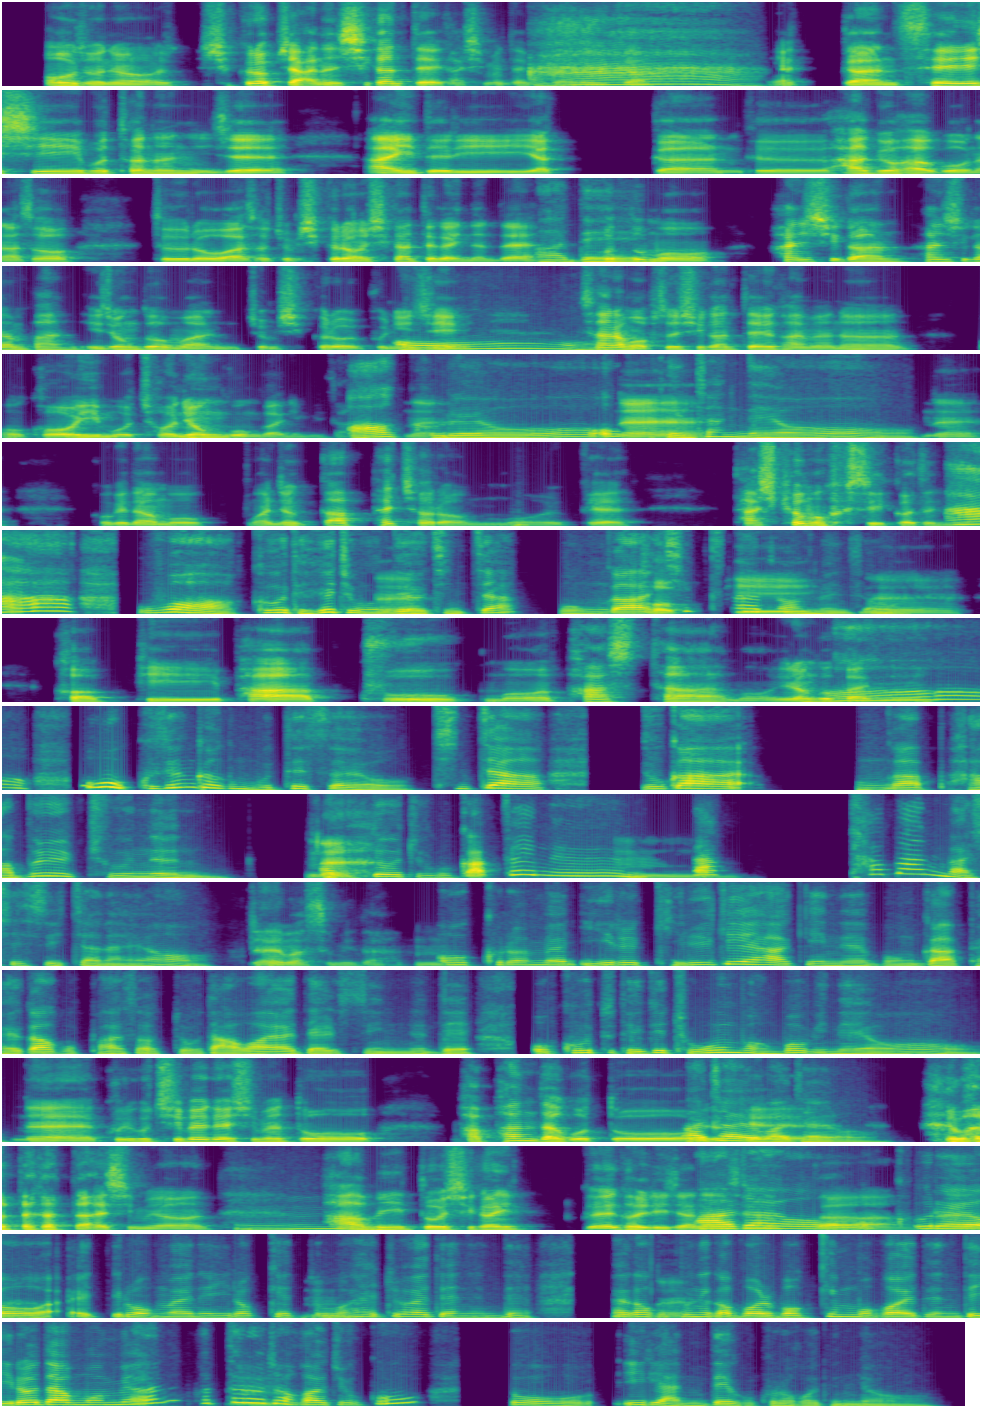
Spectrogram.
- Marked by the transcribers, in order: laughing while speaking: "먹을 수"; "차만" said as "타만"; laughing while speaking: "왔다 갔다"
- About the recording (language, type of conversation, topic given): Korean, advice, 왜 계속 산만해서 중요한 일에 집중하지 못하나요?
